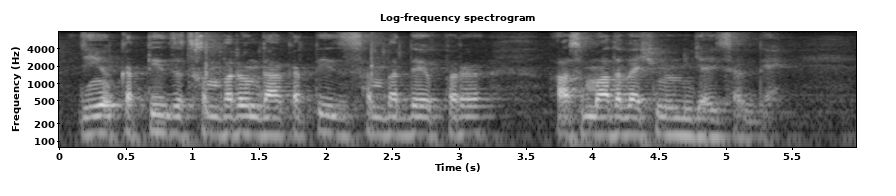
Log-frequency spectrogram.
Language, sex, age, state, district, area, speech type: Dogri, male, 30-45, Jammu and Kashmir, Reasi, rural, spontaneous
